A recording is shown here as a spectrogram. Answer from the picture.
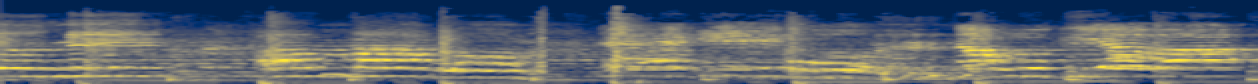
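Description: Karaoke backing music with a beat, and a young child singing along into a karaoke microphone.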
